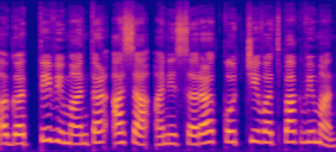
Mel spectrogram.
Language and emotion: Goan Konkani, neutral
